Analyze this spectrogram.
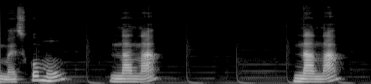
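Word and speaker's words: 七: primeira e mais comum Naná Nana com o cuidado que a pronúncia não é n que nós falantes da língua portuguesa acabamos pronunciando mas Naná Naná já é o próprio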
